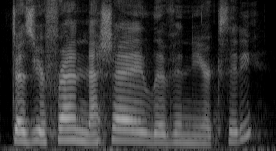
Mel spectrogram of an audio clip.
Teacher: because it's a yes/no question the intonation of the question goes up at the end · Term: rising intonation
